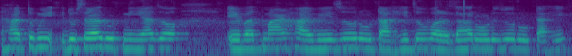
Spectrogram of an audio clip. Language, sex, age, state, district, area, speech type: Marathi, female, 45-60, Maharashtra, Yavatmal, urban, spontaneous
